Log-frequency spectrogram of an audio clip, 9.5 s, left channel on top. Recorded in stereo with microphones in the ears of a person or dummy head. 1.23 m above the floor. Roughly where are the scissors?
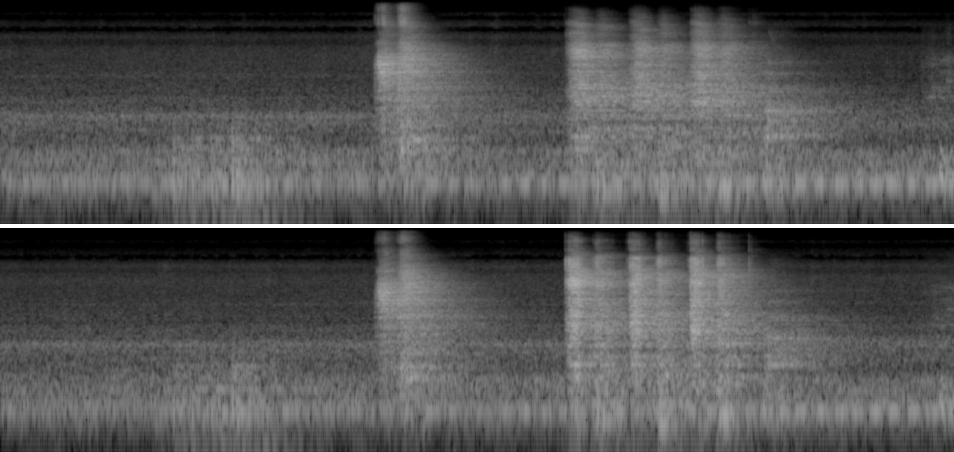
Right.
